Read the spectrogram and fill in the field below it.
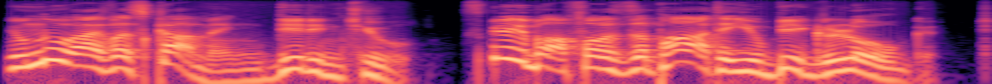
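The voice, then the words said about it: Booming voice, Russian accent. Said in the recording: “his voice boomed like a backfiring car with a Russian accent.”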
